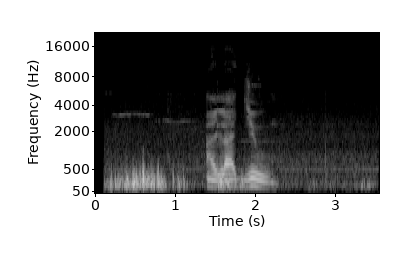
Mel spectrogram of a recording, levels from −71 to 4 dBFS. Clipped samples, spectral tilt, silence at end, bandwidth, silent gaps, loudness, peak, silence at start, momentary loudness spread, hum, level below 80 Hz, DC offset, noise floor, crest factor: under 0.1%; -7.5 dB/octave; 0 s; 16 kHz; none; -26 LUFS; -6 dBFS; 0.1 s; 24 LU; none; -62 dBFS; under 0.1%; -47 dBFS; 20 dB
